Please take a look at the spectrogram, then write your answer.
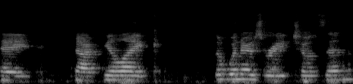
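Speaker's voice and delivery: normal talking voice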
